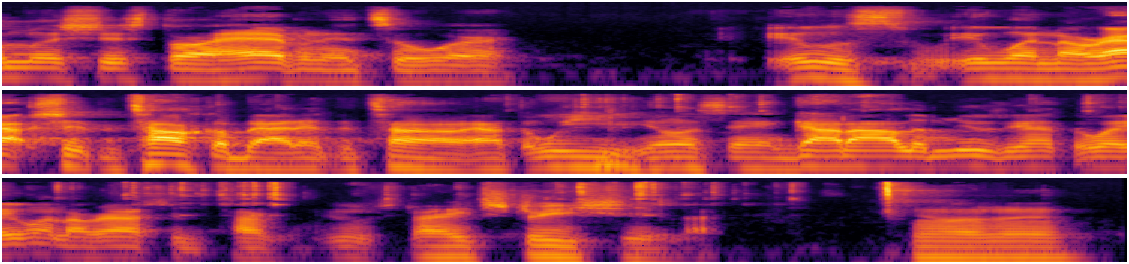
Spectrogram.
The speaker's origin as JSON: {"language": "English", "town": "Fort Worth", "region": "Texas", "country": "United States", "said": "I'm from Stop 6, so we don't use the number 4"}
